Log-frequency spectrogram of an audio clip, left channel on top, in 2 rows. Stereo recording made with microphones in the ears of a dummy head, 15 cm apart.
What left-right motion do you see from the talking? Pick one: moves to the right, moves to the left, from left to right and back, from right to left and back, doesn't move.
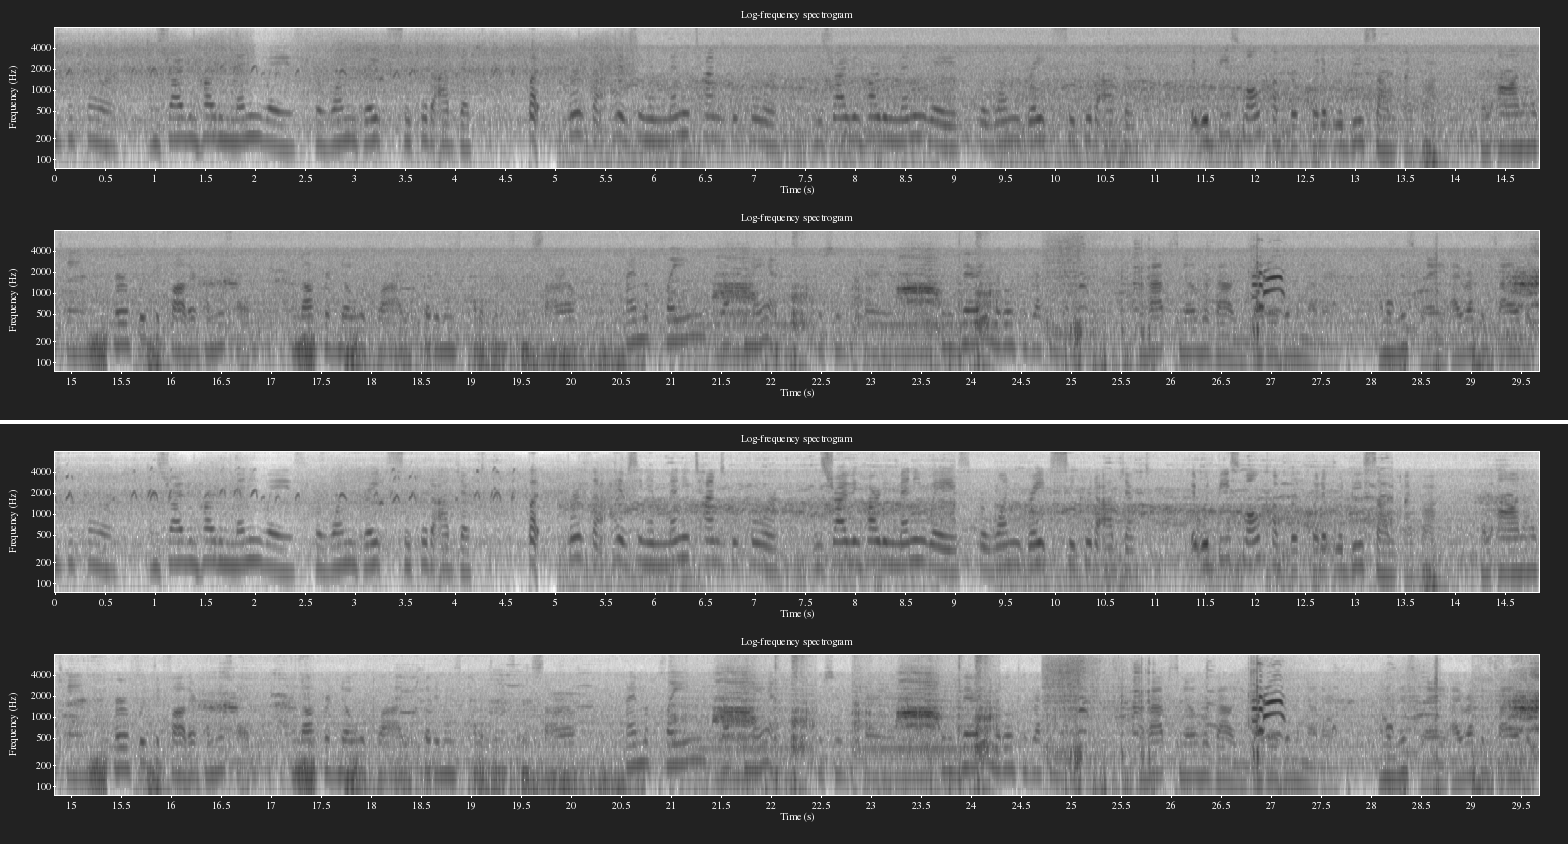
from left to right and back.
